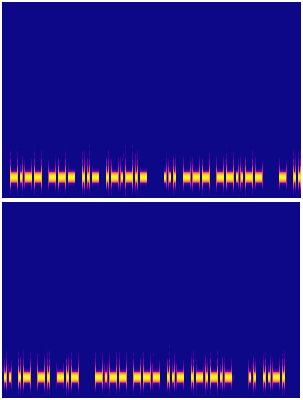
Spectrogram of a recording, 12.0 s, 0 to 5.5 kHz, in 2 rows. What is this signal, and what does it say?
Morse code, heard as a keyed tone, about 25 wpm, 600 Hz. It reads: YOU. SO, THANK YOU. IF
